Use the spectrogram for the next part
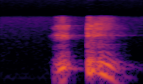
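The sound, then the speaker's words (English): A man with a cough clears his throat twice in quick succession, two short rough bursts with a brief pause between them, and no talking. “excuse me, please, I got a cough.”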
